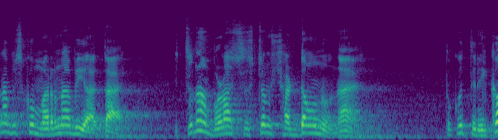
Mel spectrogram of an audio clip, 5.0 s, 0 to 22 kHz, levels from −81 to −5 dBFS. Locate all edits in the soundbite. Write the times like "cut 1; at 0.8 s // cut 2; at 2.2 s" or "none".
none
